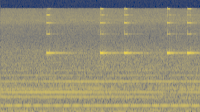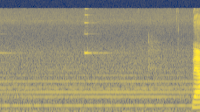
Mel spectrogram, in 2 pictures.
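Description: Key-press beeps from a Haas Next Gen CNC control's keypad as the edit and arrow keys are pressed to navigate through menus. There are about eight short, high beeps at uneven intervals, several in quick succession, the last a little past four seconds in. A steady low electrical hum runs underneath.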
